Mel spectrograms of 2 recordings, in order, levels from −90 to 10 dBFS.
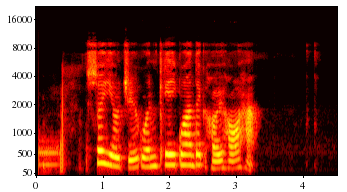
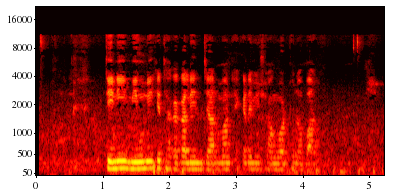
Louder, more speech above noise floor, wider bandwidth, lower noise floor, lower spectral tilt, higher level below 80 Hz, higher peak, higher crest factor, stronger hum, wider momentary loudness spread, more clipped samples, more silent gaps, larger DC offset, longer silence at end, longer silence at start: first, -17 LUFS vs -24 LUFS; first, 55 dB vs 23 dB; second, 9.6 kHz vs 11.5 kHz; first, -71 dBFS vs -46 dBFS; second, -3 dB/octave vs -6 dB/octave; second, -72 dBFS vs -50 dBFS; about the same, -2 dBFS vs -4 dBFS; about the same, 16 dB vs 20 dB; neither; second, 16 LU vs 26 LU; neither; neither; neither; first, 1.2 s vs 0.15 s; about the same, 0.05 s vs 0.05 s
